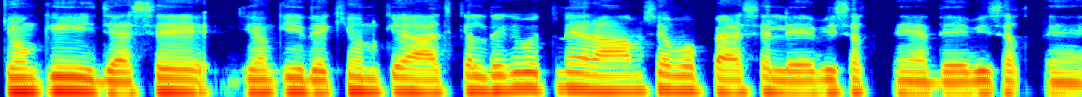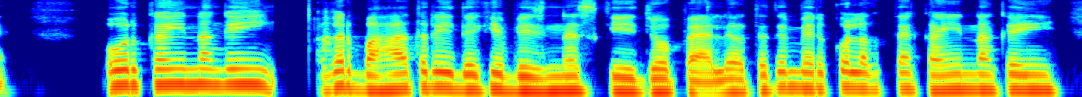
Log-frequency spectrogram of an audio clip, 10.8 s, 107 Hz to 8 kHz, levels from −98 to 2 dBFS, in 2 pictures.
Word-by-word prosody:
क्योंकि 130 0 +5
जैसे 115 +3 +1 0.4
क्योंकि 120 +1 0
देखिए 120 +3 -1
उनके 125 +1 -1
आजकल 125 +3 -1
देखिए 140 +3 +1
वो 160 - +2
इतने 160 +1 -3
आराम 140 -2 +2
से - - +1
वो 140 - +3
पैसे 125 +1 0
ले 115 -1 0
भी 120 +1 0
सकते 120 -1 -7
हैं 110 -1 -2
दे 110 0 0
भी 115 - +1
सकते 105 -1 -6
हैं। 105 -2 -4 0.5
और 185 0 +4
कहीं 190 0 +2
न 190 0 +1
कहीं 190 -1 +1 0.3
अगर 170 +4 +1
बात 150 +1 +1
रही 165 -1 +2
देखिए 150 0 +1
बिज़नस 135 0 +2
की 130 -2 +2
जो 125 +1 +2
पहले 110 +2 +1
होते 125 +4 -3
थे 165 - -2
मेरे 160 -1 -1
को - - -1
लगता 155 -1 -2
है 155 - -5
कहीं 145 +1 +1
न 150 0 0
कहीं 145 -1 0
135 Hz, 235 wpm, -22 LUFS, 120-150 Hz, 0.5 s, क्योंकि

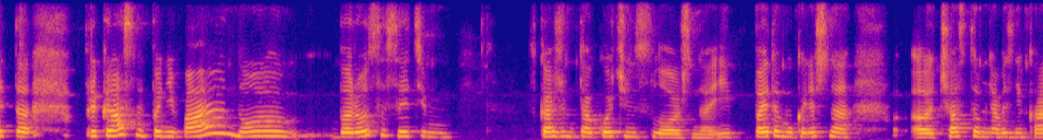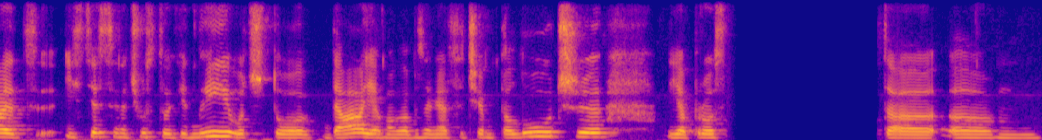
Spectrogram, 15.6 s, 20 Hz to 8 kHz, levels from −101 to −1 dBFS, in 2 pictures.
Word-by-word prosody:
это 270 -3 +2 0.4
прекрасно 290 +3 +5
понимаю, 270 - +3
но 270 -1 +2 0.3
бороться 250 +6 +4
с 305 - -2
этим, 255 -4 -1 0.5
скажем 255 0 +1
так, 240 -1 -1
очень 250 -1 +1
сложно. 200 -4 -1
И 220 +1 -8
поэтому, 250 0 +4
конечно, 240 -2 -1 0.3
э, 315 - -15
а, 215 0 +3
часто 245 +3 +1
у - - -4
меня 230 -2 -3
возникает, 220 -2 -1
э, 455 +2 -17
естественно, 225 -1 -3
чувство 225 -1 -4
вины. 220 +7 +1
Вот 200 -1 -3
что, 190 -2 -2
да, 190 +5 +1
я 200 -3 +1
могла 185 0 -5
бы 190 - -13
заняться 195 0 -7
чем-то 195 0 -5
лучше. 255 - +2 0.5
Я 195 -1 0
просто, 195 +1 -2 1.6
эм 185 -1 -5
230 Hz, 140 wpm, -22 LUFS, 200-255 Hz, 1.6 s, прекрасно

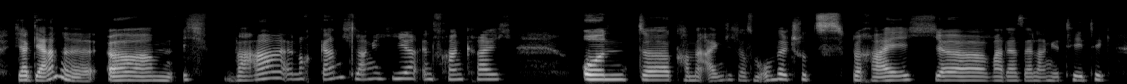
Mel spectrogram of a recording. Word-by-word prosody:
Ja, 205 -1 +5
gerne. 180 - +3
Ähm, 190 -1 +3
ich 215 0 -11
war 245 +8 0
noch 260 +1 -13
gar 235 +3 -1
nicht 330 -6 -10
lange 250 +1 -6
hier 265 +1 -4
in 245 0 -8
Frankreich 235 0 -3 0.7
und, 225 -1 +7
äh, 205 -1 +2
komme 190 -3 -7
eigentlich 195 +6 -7
ausm 180 -1 -13
Umweltschutzbereich, 210 -3 -2
äh, 195 - +2
war 185 -1 +1
da 185 0 -4
sehr 175 0 -7
lange 175 0 -10
tätig, 200 +1 -8
205 Hz, 130 wpm, -26 LUFS, 185-235 Hz, 0.7 s, und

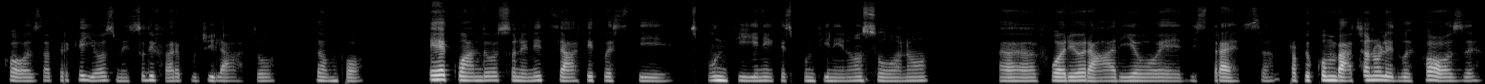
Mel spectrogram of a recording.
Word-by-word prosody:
cosa, 165 -2 -3
perché 185 +3 -9
io 180 -2 -1
ho 185 - -1
smesso 170 0 -10
di 195 +1 +2
fare 165 -1 -7
pugilato 165 0 -8 0.3
da 180 - -3
un 170 0 -4
po'. 160 0 -6 0.6
E 220 +1 +9
quando 185 -1 +2
sono 185 -2 -3
iniziati 175 0 -2
questi 170 -2 -7
spuntini, 175 -2 +1
che 175 - -10
spuntini 170 -1 -6
non 175 +2 -3
sono, 170 +1 -4 0.7
uhm, 165 0 0
fuori 175 +1 +3
orario 165 0 0
e 160 -1 -6
di 175 +1 -17
stress, 165 0 -3 0.2
proprio 180 0 -2
combaciano 195 +1 +5
le 190 -2 +5
2 170 -1 -6
cose. 170 -3 +2
170 Hz, 130 wpm, -24 LUFS, 165-180 Hz, 0.7 s, E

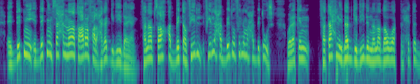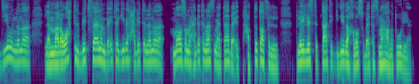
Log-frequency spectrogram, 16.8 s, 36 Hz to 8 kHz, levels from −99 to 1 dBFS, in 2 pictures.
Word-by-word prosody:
ادتني 205 - +2
ادتني 225 - 0
مساحة 245 +1 +1
إن 230 - +2
أنا 245 +1 +8
اتعرّف 205 -2 +5
على 165 - +3
حاجات 180 +6 -1
جديدة 150 -5 -2
يعني، 95 -3 -9
فأنا 180 +5 +3
بصراحة 200 +2 +4
حبيتها 185 +3 +2
في 220 +8 -2
ال 255 -3 -3
في 235 - -5
اللي 285 +4 0
حبيته 210 - 0
وفي 240 - -6
اللي 250 0 -2
ما 225 - -3
حبيتوش، 185 -6 -4 0.2
ولكن 160 +5 +1 0.2
فتح 215 +9 +3
لي 195 -5 +4
باب 190 0 +6
جديد 170 +4 +2
إن 170 -3 +4
أنا 170 +2 +3
أدوّر 170 +1 +3
في - - -16
الحتت 165 +4 -8
دي 140 +8 -5
وإن 175 -6 -1
أنا 150 -2 -3 0.3
لمّا 130 +1 +3
روّحت 145 +8 +2
البيت 155 +1 -3
فعلًا 170 -3 +1
بقيت 155 +3 -7
أجيب 155 +1 -4
الحاجات 155 -2 -7
اللي 145 -2 -3
أنا 145 -3 -3 0.2
معظم 155 +2 0
الحاجات 140 +4 -7
اللي 155 -1 0
أنا 155 - 0
سمعتها 145 -1 -4
بقيت 110 -6 -6
حطّيتها 155 +7 -3
في 115 -7 -6 0.4
الplaylist 150 +1 +3
بتاعتي 140 +2 -3
الجديدة 135 +2 -1
خلاص 125 0 -3
وبقيت 115 +2 -6
أسمعها 130 0 -2
على 115 -1 -4
طول 130 +1 -5
يعني. 95 -4 -12
155 Hz, 220 wpm, -23 LUFS, 135-190 Hz, 0.4 s, أنا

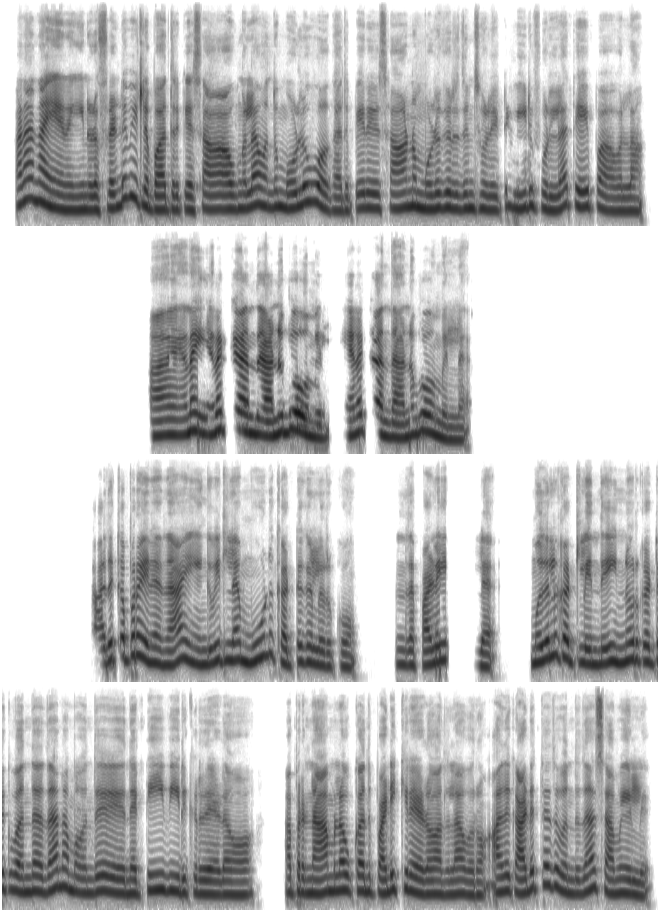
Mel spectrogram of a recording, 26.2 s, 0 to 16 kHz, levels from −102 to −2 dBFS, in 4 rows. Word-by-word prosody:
ஆனா, 315 +6 +2
நான் 265 -5 +4
என 190 -1 0
என்னோட 190 0 0
ஃப்ரெண்டு 210 - 0
வீட்ல 275 -11 +1
பார்த்துருக்கேன். 190 -1 -1
சா 200 - 0 0.2
அவுங்கள்லாம் 205 +6 +1
வந்து 225 0 -2
மொழுகுவாங்க. 235 -3 0
அது 180 - -6
பேரு 210 +1 -1
சாணம் 215 +1 +1
மொழுகுறதுன்னு 205 0 -1
சொல்லிட்டு 190 +3 -4
வீடு 210 +4 -1
ஃபுல்லா 200 0 -2
தேய்ப்பா 225 -2 -1
அவள்லாம். 175 0 -4 1.6
ஆ - - -2 0.3
ஏனா 270 +4 +5 0.2
எனக்கு 285 +4 +2
அந்த 240 -3 +4
அனுபவம் 250 -2 +5
இல் 180 - -9 0.2
எனக்கு 260 +2 -1
அந்த 200 -3 +1
அனுபவம் 230 0 +1
இல்ல. 165 0 -4 3.0
அதுக்கப்பறம் 305 +7 +1
என்னன்னா, 205 -3 +1 0.2
எங்க 205 0 -1
வீட்ல 260 +1 0 0.2
3 300 +7 0
கட்டுகள் 225 +1 -1
இருக்கும். 180 -1 -7 0.4
இந்த 200 -1 -4
பழைய 220 +6 +2
வீட்ல. 195 -2 -8 0.5
முதல் 280 +7 +2
கட்லருந்தே 220 -6 +1
இன்னொரு 255 +4 +1
கட்டுக்கு 240 +1 -2
வந்தா 210 +1 0
தான் 260 +4 +2
நம்ம 235 -5 -1
வந்து 200 +3 -3 0.2
இந்த 190 0 -1
டிவி 230 0 0
இருக்கிற 200 -1 -4 0.2
எடம், 180 0 -2 0.5
அப்பறம் 200 -1 -2
நாமல்லாம் 220 +4 +2
உட்காந்து 220 -1 -1
படிக்கிற 230 +5 0
எடம். 185 0 0
அதெல்லாம் 185 +1 -3
வரும். 175 0 -5
அதுக்கு 215 -1 0
அடுத்தது 270 +7 -1
வந்து 190 -2 -3
தான் 250 +1 0
சமையலு. 190 -3 -1
215 Hz, 145 wpm, -22 LUFS, 195-240 Hz, 3.0 s, ஏனா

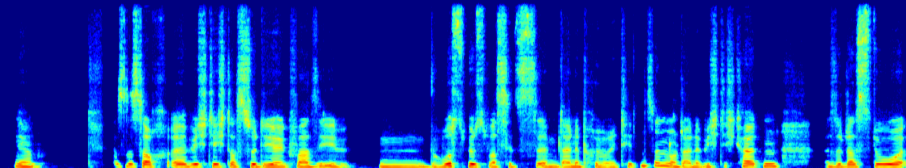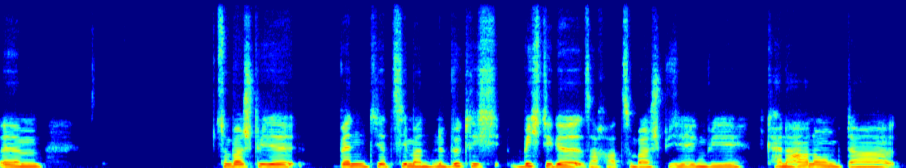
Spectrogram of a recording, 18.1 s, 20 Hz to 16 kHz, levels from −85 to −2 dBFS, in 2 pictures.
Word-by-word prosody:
Ja, 210 -2 +3 0.8
es 225 0 -8
ist 230 0 -1
auch, 220 0 +3
äh, 220 -1 +2
wichtig, 225 0 +3
dass 220 -1 -2
du 225 - +5
dir 210 -2 +2
quasi, 200 - -1 0.3
hm, 195 +1 -3
bewusst 220 +3 +3
bist, 225 -1 +5
was 200 +3 -3
jetzt, 220 +2 -7
ähm, 195 -5 0
deine 195 +1 0
Prioritäten 205 +4 -5
sind 280 -1 0
und 205 -2 0
deine 180 0 -2
Wichtigkeiten. 235 +2 0 0.4
Also 210 +1 -2
dass 220 0 0
du, 225 -1 +6
ähm 215 0 +1 1.7
zum 225 -2 -2
Beispiel, 225 0 +2 0.3
wenn 225 0 +3
jetzt 220 -2 -1
jemand 210 -2 +2
'ne 210 0 -1
wirklich 240 -2 -2
wichtige 225 -2 +2
Sache 190 -1 -9
hat 175 0 -10
zum 210 - -4
Beispiel 205 +3 -4
irgendwie, 205 0 -1 0.2
keine 215 -3 0
Ahnung, 220 -1 0
da 205 -2 -2
215 Hz, 140 wpm, -23 LUFS, 205-225 Hz, 1.7 s, du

